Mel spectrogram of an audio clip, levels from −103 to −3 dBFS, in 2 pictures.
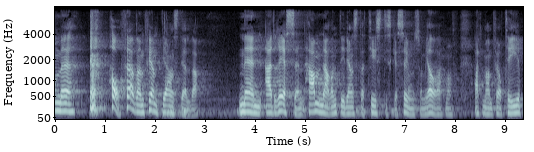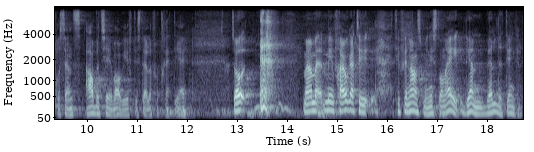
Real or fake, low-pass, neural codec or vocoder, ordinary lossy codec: real; 7.2 kHz; none; none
